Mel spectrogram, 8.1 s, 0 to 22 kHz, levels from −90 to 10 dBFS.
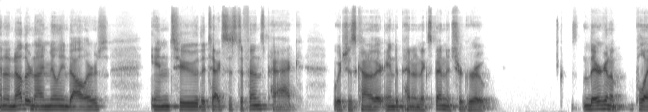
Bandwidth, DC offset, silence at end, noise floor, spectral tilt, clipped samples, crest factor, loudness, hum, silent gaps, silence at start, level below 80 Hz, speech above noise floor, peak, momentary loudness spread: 15.5 kHz; under 0.1%; 0 s; -75 dBFS; -6 dB/octave; under 0.1%; 16 dB; -19 LUFS; none; none; 0 s; -54 dBFS; 56 dB; -2 dBFS; 8 LU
